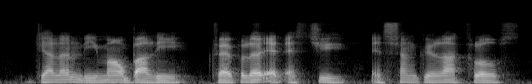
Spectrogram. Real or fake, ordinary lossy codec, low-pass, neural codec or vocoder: fake; none; 7.2 kHz; codec, 16 kHz, 0.7 kbps, FocalCodec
